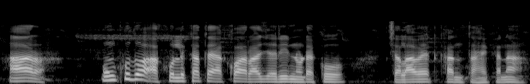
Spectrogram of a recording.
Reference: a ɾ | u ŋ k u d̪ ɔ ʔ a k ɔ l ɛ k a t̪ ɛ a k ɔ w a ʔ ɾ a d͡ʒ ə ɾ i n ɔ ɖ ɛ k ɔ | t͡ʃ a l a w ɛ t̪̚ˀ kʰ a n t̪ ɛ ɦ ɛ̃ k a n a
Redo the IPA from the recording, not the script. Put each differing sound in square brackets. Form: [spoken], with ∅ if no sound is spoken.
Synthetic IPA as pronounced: a ɾ | u ŋ k u d̪ ɔ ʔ a k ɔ l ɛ k a t̪ ɛ a k ɔ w a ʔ ɾ a d͡ʒ ə ɾ i n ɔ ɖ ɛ k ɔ | t͡ʃ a l a w ɛ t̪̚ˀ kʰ a n t̪ [a] ɦ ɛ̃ k a n a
